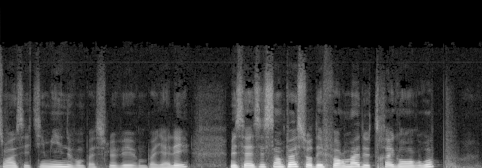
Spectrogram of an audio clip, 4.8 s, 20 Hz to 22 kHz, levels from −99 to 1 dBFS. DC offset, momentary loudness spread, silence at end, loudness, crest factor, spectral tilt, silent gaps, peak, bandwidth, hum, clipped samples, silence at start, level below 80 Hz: under 0.1%; 12 LU; 0.3 s; -20 LUFS; 18 dB; -6.5 dB/octave; none; -2 dBFS; 13 kHz; none; under 0.1%; 0.05 s; -66 dBFS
